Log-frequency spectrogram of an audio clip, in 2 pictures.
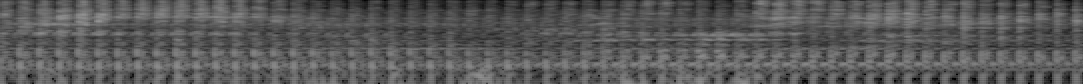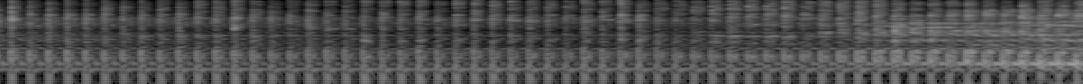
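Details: Barn-find dumper (Daphne) started for the first time, running with no exhaust fitted: very loud, harsh even chuffing about three and a half beats a second, very smoky, revs seem very high; owner suspects the injector, unconfirmed.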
